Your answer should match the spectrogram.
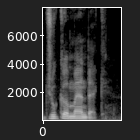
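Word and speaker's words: Đuka Mandić: I looked up the pronunciation for this woman's name, and it was Juka Mandic.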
